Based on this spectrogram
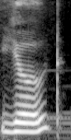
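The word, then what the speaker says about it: יוד: In Hebrew, the Aleph consists of two yuds, pronounced yod.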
